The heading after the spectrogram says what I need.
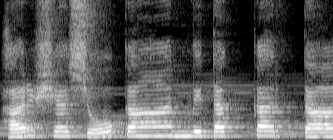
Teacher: విసర్గ ఉచ్చారణ ఖ లాగా చేస్తూ · రాకి మూర్ధన్య షావత్తు పక్కన తాళవ్య షో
